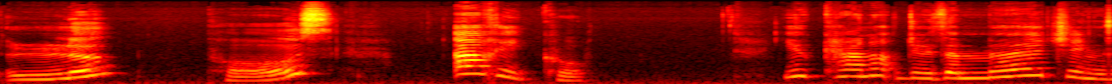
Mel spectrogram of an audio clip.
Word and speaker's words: haricot: You cannot hear H whether it's aspirated or mute. It is pronounced haricot. This is one of the very few words that begin with H that is aspirated.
